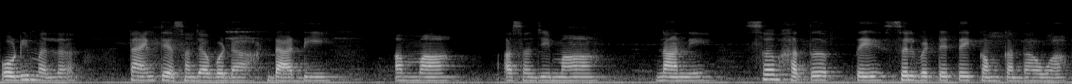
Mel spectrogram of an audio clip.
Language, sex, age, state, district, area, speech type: Sindhi, female, 45-60, Maharashtra, Mumbai Suburban, urban, spontaneous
